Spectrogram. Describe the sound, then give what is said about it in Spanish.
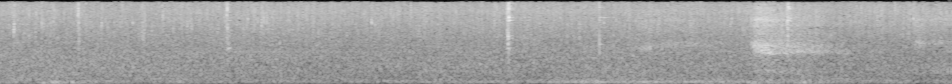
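Heavy rain falls in a steady, dense hiss with no voices, broken only by a brief faint click partway through. “John se marcha caminando bajo la lluvia y pasa de largo junto al taxi de Chas, que le espera en la entrada.”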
